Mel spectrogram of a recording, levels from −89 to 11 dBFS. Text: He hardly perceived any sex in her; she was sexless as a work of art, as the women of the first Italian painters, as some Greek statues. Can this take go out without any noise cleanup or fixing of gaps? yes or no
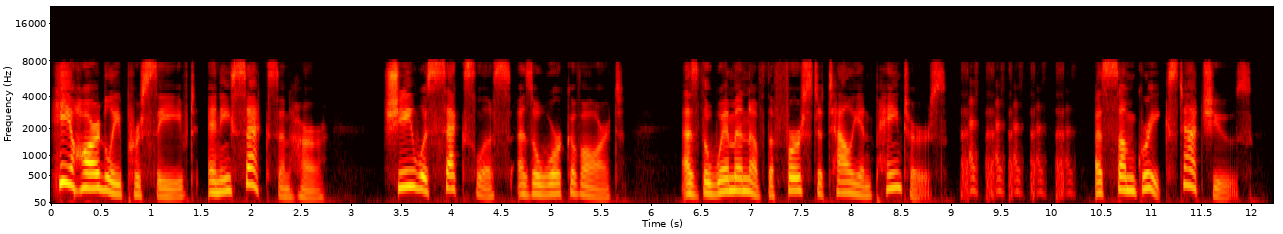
no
